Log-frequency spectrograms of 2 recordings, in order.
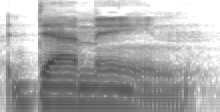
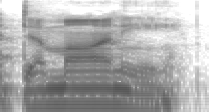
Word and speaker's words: Domani: i was calling them demain and again we've got this like e at the end that I just didn't realize was something that you're supposed to pronounce kind of like Hermione but yeah domani now speaking of that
